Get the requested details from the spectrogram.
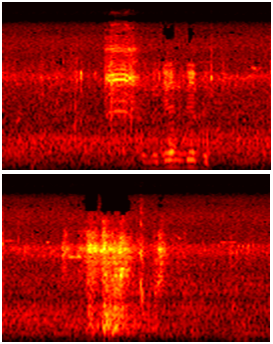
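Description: Lions snarl and growl faintly in the distance while feeding.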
